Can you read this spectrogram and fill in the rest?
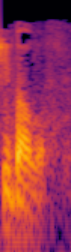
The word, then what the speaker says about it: Shibboleth: The password is Shibboleth. The Yomer Shibboleth. The people of Ephraim could not pronounce SH. They pronounced it as an S.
